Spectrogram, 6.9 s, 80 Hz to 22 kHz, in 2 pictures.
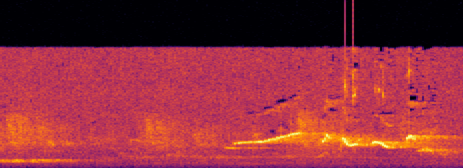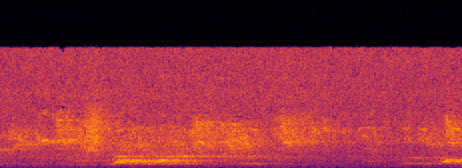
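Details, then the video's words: Oriental magpie-robin, a common resident bird, singing at Ubon Ratchathani, Thailand, 28 October 2021, Nikon P1000 recording: one clear phrase of rising and falling whistles with quick twisting notes mid-clip, against faint outdoor background noise. "นกกางเขนบ้าน Oriental Magpie Robin (singing)"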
